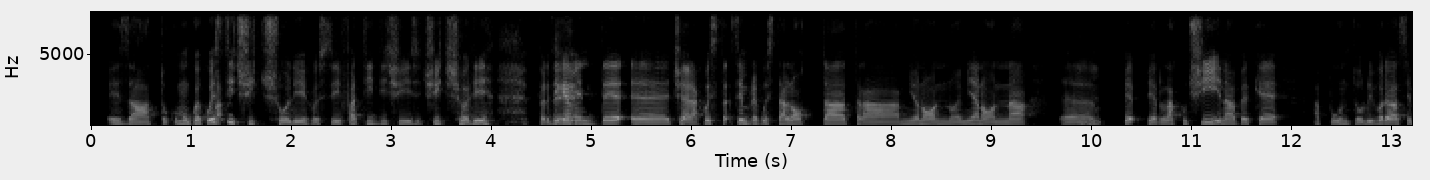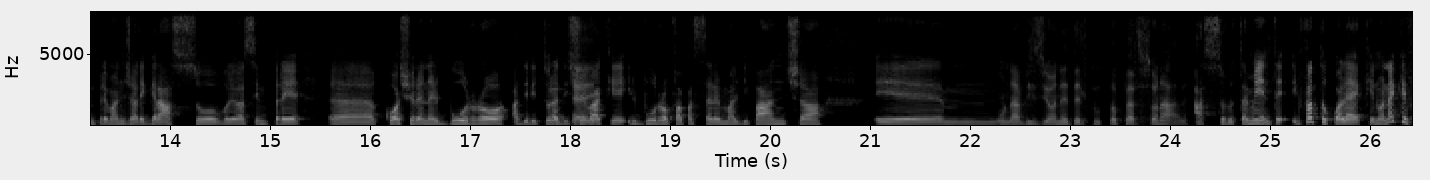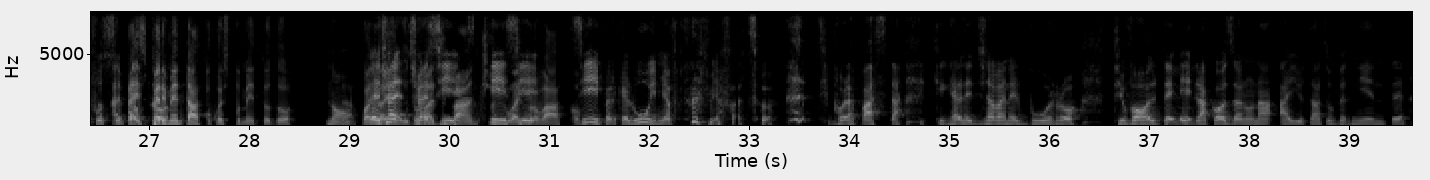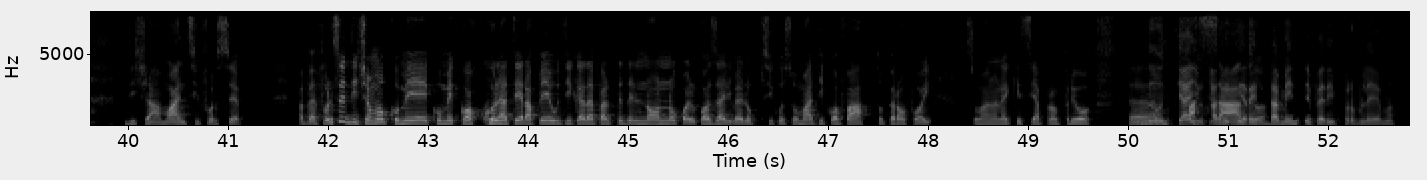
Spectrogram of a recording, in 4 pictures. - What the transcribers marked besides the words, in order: tapping; unintelligible speech; "cioè-" said as "ceh"; "cioè" said as "ceh"; other background noise; laughing while speaking: "mi ha fatto tipo la pasta che galleggiava nel burro"
- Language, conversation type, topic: Italian, podcast, Ci parli di un alimento che racconta la storia della tua famiglia?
